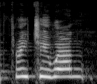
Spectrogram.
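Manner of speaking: rally the class to start; teacher counting in the class reading; loud countdown. Acted.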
